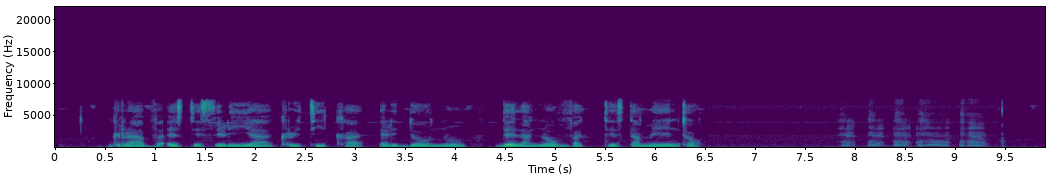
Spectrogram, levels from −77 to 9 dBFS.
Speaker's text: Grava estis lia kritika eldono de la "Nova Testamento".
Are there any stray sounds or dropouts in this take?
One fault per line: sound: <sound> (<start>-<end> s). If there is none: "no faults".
sound: throat clearing (7.8-9.4 s)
